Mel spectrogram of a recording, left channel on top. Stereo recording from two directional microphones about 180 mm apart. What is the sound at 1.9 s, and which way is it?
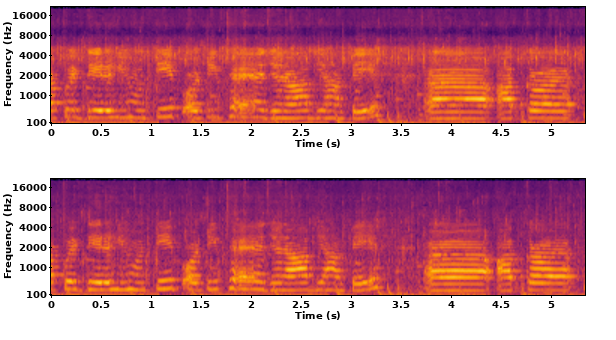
Speech, 55° right (ahead or behind).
